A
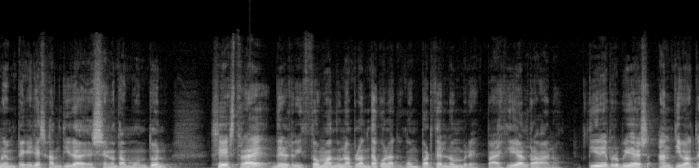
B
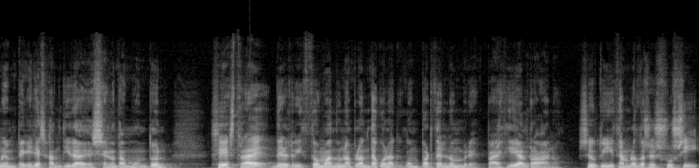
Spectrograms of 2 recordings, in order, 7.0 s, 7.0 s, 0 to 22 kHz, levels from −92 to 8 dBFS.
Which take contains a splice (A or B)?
A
